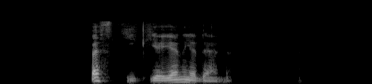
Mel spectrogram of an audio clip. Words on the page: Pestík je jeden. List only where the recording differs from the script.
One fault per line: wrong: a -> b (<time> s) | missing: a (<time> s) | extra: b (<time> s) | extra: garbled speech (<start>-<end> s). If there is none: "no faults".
extra: jen (1.7 s)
